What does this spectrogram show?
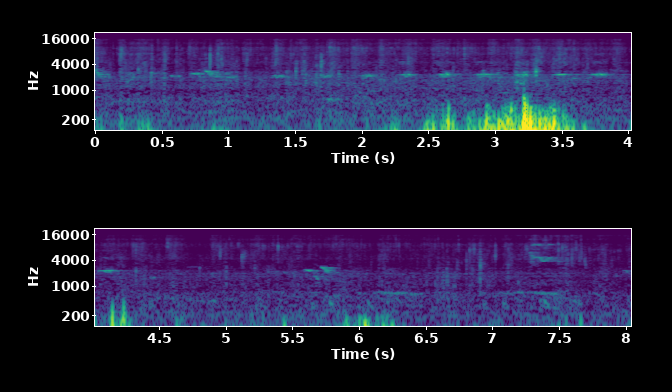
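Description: A small bird chirping in a quick, even run of high notes over the first few seconds, with a loud low flutter of wings about three seconds in.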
